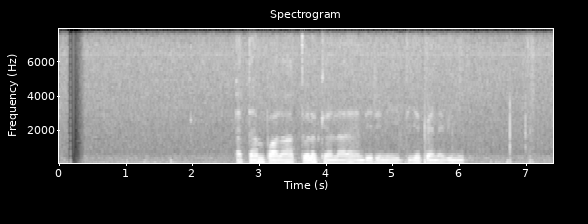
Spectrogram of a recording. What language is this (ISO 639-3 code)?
sin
